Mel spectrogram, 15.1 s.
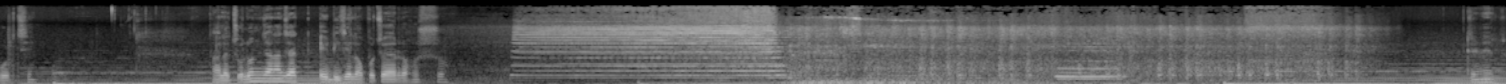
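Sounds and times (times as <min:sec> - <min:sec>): train rumbling past on track: 0:04.5 - 0:14.2
train horn blast: 0:05.0 - 0:08.3, 0:10.5 - 0:11.4.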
